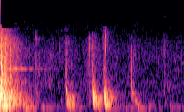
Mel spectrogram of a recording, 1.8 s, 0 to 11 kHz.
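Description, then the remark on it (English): A heavy, dull thud of a blow to the head, then fading into several softer, scattered knocks and bumps over the next second or so. “I hang up the phone and start to turn around just in time for whoever sneaked in behind me to lower the 6 o'clock boom. I feel the thud.”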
